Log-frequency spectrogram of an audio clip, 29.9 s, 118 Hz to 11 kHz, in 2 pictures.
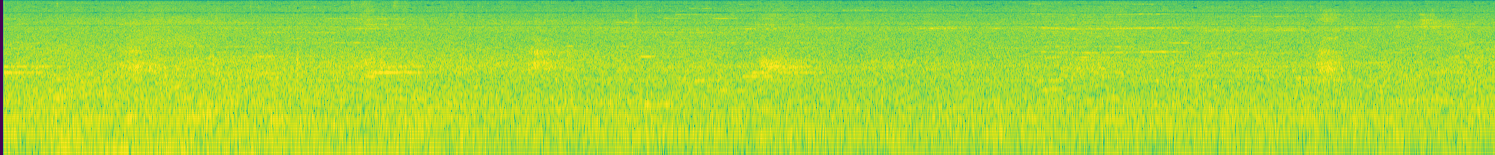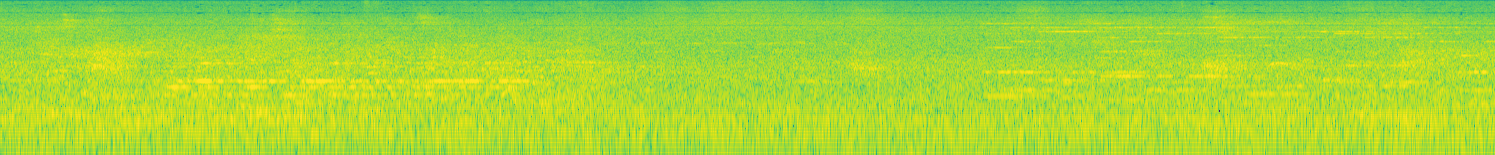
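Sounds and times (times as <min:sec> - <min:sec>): railway station hum and rumble: 0:00.0 - 0:29.9.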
